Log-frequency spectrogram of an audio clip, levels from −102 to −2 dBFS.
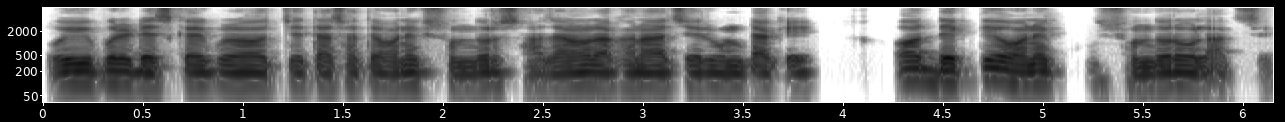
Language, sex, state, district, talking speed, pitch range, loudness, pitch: Bengali, male, West Bengal, Kolkata, 185 wpm, 90-100 Hz, -18 LUFS, 95 Hz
